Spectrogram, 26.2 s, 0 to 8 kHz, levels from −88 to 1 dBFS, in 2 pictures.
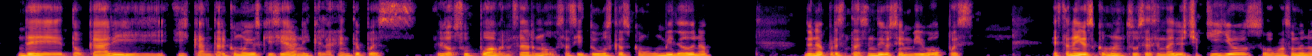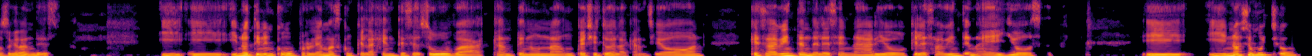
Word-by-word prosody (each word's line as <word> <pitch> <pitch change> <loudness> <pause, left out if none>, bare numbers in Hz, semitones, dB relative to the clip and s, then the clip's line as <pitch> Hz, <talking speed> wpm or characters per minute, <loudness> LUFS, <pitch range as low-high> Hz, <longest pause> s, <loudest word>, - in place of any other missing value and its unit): de 120 -5 +3
tocar 115 +3 -1
y 115 -4 0
y 115 -3 -8
cantar 105 +3 -4
como 140 +1 0
ellos 140 0 +2
quisieran 125 +4 -1
y 125 - -3
que 110 - -9
la 110 0 -7
gente 120 +5 -4
pues 135 0 -6 0.2
los 115 -3 -2
supo 125 +3 +1
abrazar, 125 +2 -1
¿no? 145 +5 -2
O - - -17
sea, 135 -5 -9
si 125 -1 -3
tú 125 0 -1
buscas 135 +1 -1
como 115 -2 -7
un 120 +3 -2
video 135 -1 +4
de 140 - +8
una 145 +1 0 1.0
de 125 - +2
una 140 +2 +6
presentación 130 -3 -2
de 140 - +6
ellos 150 -1 0
en 120 -4 0
vivo, 145 +10 +1
pues, - - -6 0.8
están 130 - +1
ellos 140 0 +7
como 145 -6 +1
en 115 0 -3
sus 115 -2 -4
escenarios 120 +6 0
chiquillos 160 +2 -1
o 115 - -3
más 120 +2 -4
o - - +1
menos 140 +1 0
grandes, 145 +10 0 1.0
y 120 0 -2
y 115 -1 -1
y - - +2
no 135 +1 +7
tienen 160 +4 +3
como 140 -8 +2
problemas 120 +4 -1
con 125 -4 -5
que 120 -3 -5
la 105 0 -3
gente 125 +5 -3
se 115 -6 -3
suba, 125 -2 +3
canten 120 +1 -2
una 120 -1 0
un 120 +1 -4
cachito 130 +1 0
de 125 - 0
la 110 -1 -6
canción, 115 +1 -4 0.5
que 135 - +2
se 120 - -3
avienten 130 +4 +4
del 115 -2 0
escenario, 115 +2 -1
que - - -1
les 110 - -1
avienten 125 +2 0
a 110 - -6
ellos, 115 +1 0 1.0
y 120 -1 +3
y 120 -1 +1
no 140 +5 +6
hace 175 +5 +3
mucho 205 -4 +1
125 Hz, 185 wpm, -21 LUFS, 115-135 Hz, 1.0 s, de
